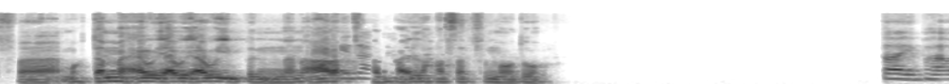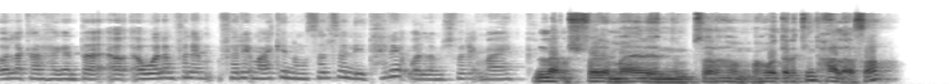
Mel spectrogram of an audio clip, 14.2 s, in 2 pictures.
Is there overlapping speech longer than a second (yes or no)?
no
